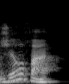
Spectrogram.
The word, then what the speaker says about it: Jeová: E na língua portuguesa nós temos a pronúncia muito legítima, vocalização Jeová, né? Ah, com J.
